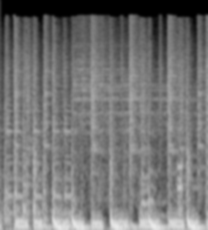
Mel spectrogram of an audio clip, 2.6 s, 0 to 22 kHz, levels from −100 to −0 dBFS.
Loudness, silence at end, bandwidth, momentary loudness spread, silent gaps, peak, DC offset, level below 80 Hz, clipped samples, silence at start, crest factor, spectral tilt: -17 LUFS; 0 s; 17 kHz; 2 LU; none; -4 dBFS; under 0.1%; -18 dBFS; under 0.1%; 0 s; 12 dB; -5 dB/octave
